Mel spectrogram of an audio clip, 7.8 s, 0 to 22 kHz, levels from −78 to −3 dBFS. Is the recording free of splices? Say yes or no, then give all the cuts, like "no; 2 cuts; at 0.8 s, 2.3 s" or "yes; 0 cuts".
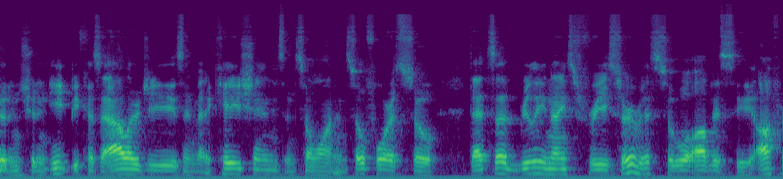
yes; 0 cuts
